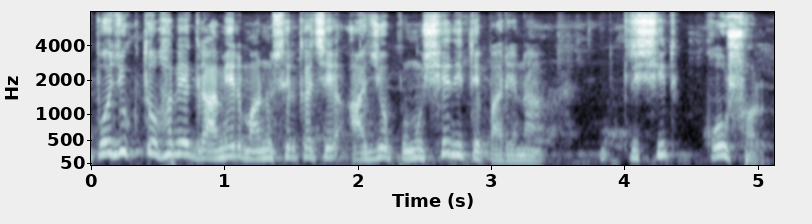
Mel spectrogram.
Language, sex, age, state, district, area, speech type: Bengali, male, 60+, West Bengal, Paschim Medinipur, rural, spontaneous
